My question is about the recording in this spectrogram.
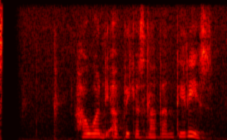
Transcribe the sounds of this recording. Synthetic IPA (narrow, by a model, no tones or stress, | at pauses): hawadiʔa̰fɾikasəlat̪ant̪iɾɪs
